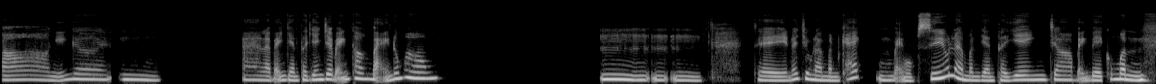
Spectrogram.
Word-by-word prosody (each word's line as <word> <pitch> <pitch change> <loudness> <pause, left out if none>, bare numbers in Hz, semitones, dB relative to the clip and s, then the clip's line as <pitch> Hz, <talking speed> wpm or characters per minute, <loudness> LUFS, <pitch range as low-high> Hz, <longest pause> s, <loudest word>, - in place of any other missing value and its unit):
À, 210 0 -3
nghỉ 185 +1 -4
ngơi, 235 0 -1
ừm. 220 -4 -1 0.8
À, 210 -2 -4
là 195 - -1
bạn 200 - -2
dành 190 -1 0
thời 205 - -2
gian 220 +2 +2
cho 235 0 +3
bản 255 0 0
thân 265 -3 +1
bạn, 235 - -1
đúng 265 +5 +2
hông? 285 -2 +3 1.6
Ưm, 230 -4 +4
ừm, 200 - -3
ừm, 190 -2 -3 0.5
thì 185 -2 0
nói 235 +6 0
chung 260 -2 +1
là 205 -2 +2
mình 180 -2 0
khác, 300 - -3
ừm, 195 -6 -2
bạn - - -4
một 170 0 -3
xíu 280 +6 +4
là 345 -10 +3
mình 190 -4 +1
dành 180 -1 -1
thời 180 -1 -2
gian 210 +1 +1
cho 210 -1 -2
bạn - - -4
bè 190 -1 +3
của 240 - -3
mình. 215 -4 +5
215 Hz, 200 wpm, -22 LUFS, 195-240 Hz, 1.6 s, mình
